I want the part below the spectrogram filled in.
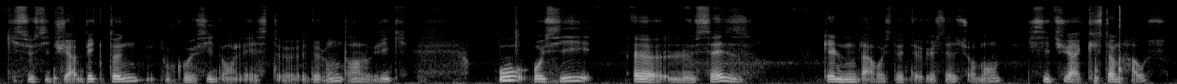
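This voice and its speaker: A man hosting his own video, talking through rap lyrics in a loose, chatty way, hesitating often and tagging his points with quick check-ins. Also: mid-range voice, creaky, darkish tone, breathy edge. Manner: loose and chatty, tags lines with "ok?" and "voilà"; hesitant, with frequent fillers and restarts. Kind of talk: casual spoken commentary.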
